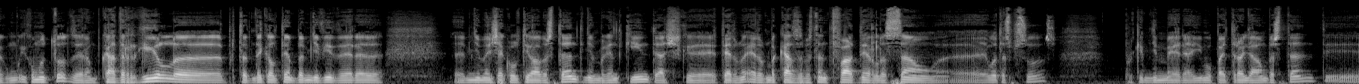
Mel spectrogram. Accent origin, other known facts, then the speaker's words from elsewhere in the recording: Nogueira do Cravo, Portugal; eu nasci a 11 de novembro de 1948, nasci em Nogueira do Cravo, segundo dizia a minha mãe, claramente, e é verdade. E, portanto, foi essa a minha terra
